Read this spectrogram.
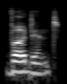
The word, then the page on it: verdant: Indian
